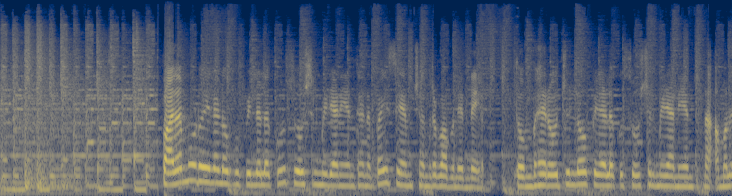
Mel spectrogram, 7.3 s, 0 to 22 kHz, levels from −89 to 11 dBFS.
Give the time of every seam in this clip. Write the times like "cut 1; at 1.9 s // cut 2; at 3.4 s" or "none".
cut 1; at 1.5 s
